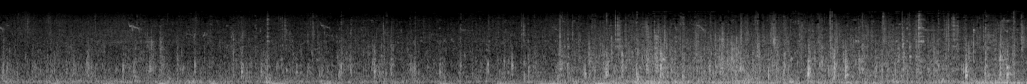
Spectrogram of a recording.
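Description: Horse hooves clip-clopping at a walk, mixed with the footsteps of a group walking alongside, getting louder about halfway through.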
